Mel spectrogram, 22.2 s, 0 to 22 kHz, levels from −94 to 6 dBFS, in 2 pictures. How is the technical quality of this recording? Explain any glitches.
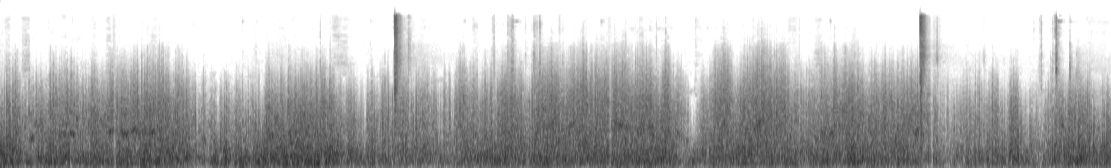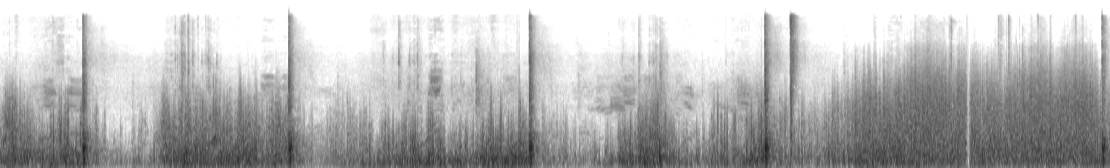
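The recording has timing glitches from one underlying problem: the two ends of the link run on clocks that disagree.

Clock drift between sender and receiver runs through the whole clip. The sender's clock is about 1.5 percent slow relative to the receiver's, so audio arrives slightly slower than it is played out. The jitter buffer keeps draining, and the receiver has to compensate. You hear this not as a single event but as a faintly uneven, dragging quality throughout, plus the specific corrections and stalls below.

Repeated timing corrections occur from 0.24 to 7.08 s and again from 10.26 to 19.21 s. To keep the buffer from running dry, the receiver repeatedly repeats short slivers of audio, slowing playback to 99 percent. The first stretch gains roughly 70 ms in total and the second roughly 150 ms. Each insertion is tiny, so the result is a slightly unsteady tempo with occasional soft hiccups rather than obvious skips.

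Short stalls from a late packet occur at 1.12 to 1.17 s, 6.08 to 6.13 s, 9.29 to 9.34 s and 20.77 to 20.82 s. In each case a packet was not there when due, the buffer emptied, and the receiver stretched the last sound for 26, 28, 30 and 33 ms respectively before resuming where it left off. Nothing is lost, but each spot has a briefly held sound with a slight buzz or dip. The delay grows slightly with each one, consistent with the slow sender.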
